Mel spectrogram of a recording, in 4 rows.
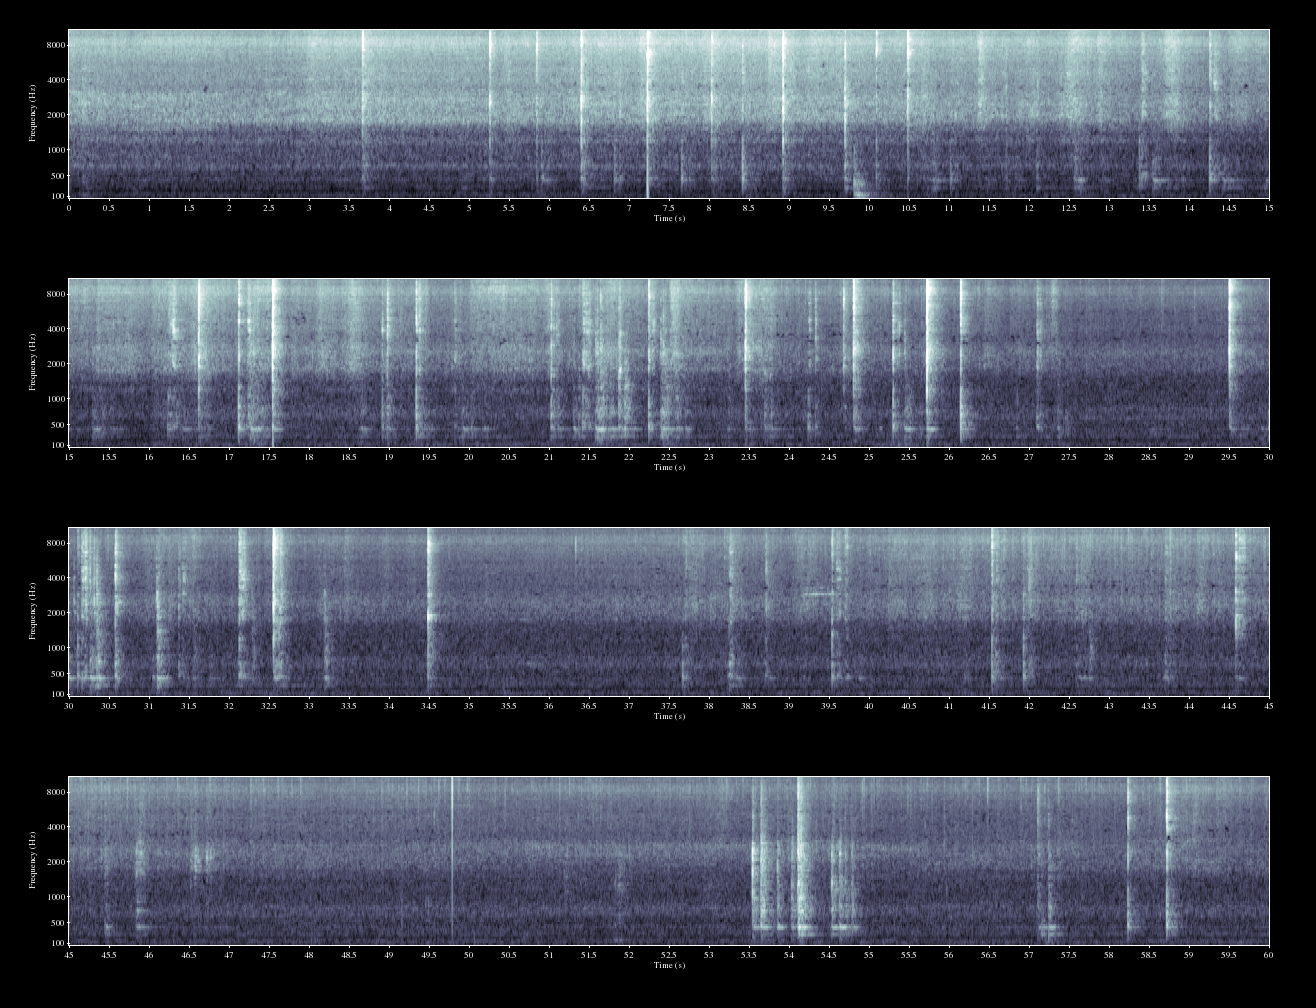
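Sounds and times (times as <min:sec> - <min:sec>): low sizzle: 0:00.0 - 1:00.0
spatula scraping metal pan: 0:16.2 - 0:17.6, 0:21.0 - 0:22.8, 0:30.0 - 0:32.8, 0:37.7 - 0:39.9.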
